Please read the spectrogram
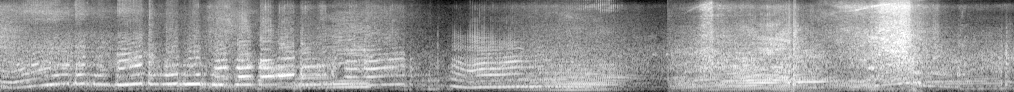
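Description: Cars pulling out one after another and accelerating hard, each engine revving up and climbing in pitch, then dropping back as it shifts, several times over. About eleven seconds in, one car passes close by.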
